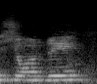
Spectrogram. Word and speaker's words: genre: This is pronounced as ja, ja sound. So, like, how do you spell genre?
